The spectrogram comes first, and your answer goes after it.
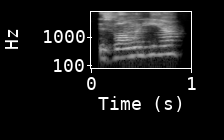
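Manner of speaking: frantic owner asking for the vet; urgent question. Retold or imitated. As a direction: rush the question out.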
